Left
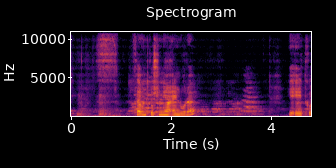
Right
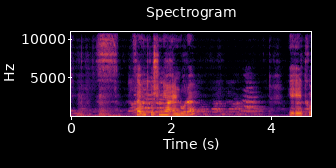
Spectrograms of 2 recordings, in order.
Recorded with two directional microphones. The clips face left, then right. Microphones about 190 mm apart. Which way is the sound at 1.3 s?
55° left (ahead or behind).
